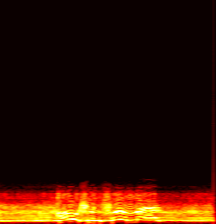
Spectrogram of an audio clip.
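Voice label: English player killed enemy mood high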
